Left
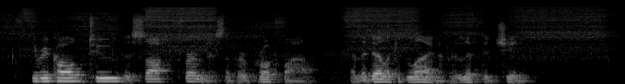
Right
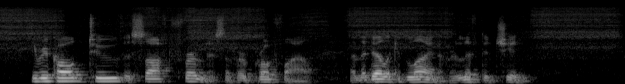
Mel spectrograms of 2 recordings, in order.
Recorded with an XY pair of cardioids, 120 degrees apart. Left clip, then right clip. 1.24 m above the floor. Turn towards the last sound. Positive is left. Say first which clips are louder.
# right 4 dB
turn(degrees=-25)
